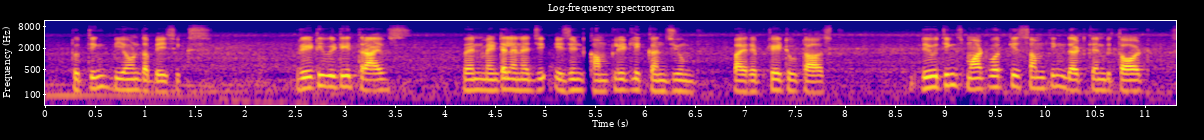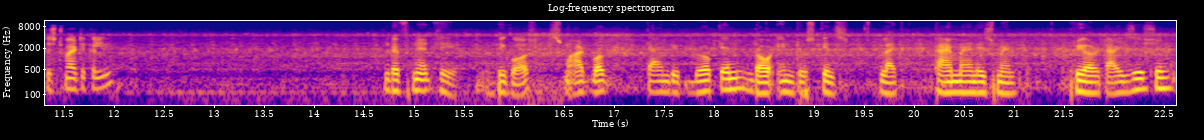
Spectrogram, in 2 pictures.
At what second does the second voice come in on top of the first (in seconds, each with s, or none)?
none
